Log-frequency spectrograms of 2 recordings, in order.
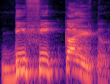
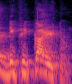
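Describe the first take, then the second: First: "डिफिकल्ट" slowly split as डि-फि-कल्ट; broken into syllables. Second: Said in the usual way. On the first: Shown as a demonstration. Teacher counting syllables for class, "डिफिकल्ट" broken up slowly. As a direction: draw out each syllable of "डिफिकल्ट". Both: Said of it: "जिनको तोड़कर".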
